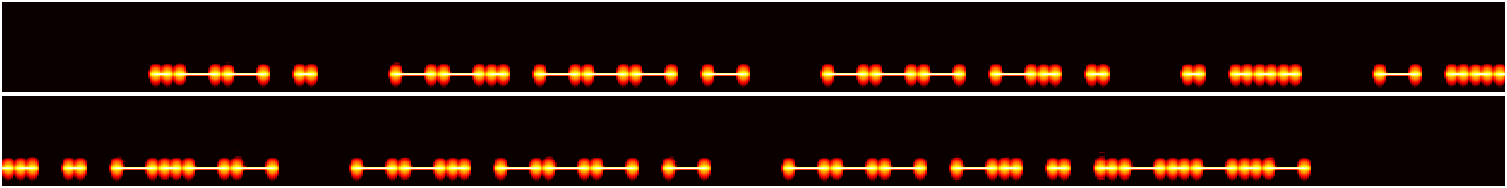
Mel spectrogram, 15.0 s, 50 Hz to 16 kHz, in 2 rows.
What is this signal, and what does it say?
Morse code, heard as a keyed tone, about 21 wpm, 700 Hz. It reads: WE GOT ONE ES THEY GOT ONE.
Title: Sentences from Top 300 Words and Abbreviations 20wpm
